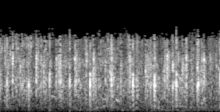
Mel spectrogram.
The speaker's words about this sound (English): Fantastic applause you get. Very nice.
